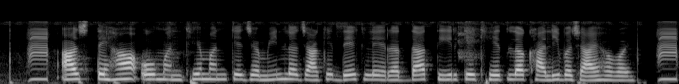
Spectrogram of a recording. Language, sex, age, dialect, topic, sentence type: Chhattisgarhi, female, 18-24, Eastern, banking, statement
